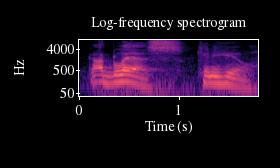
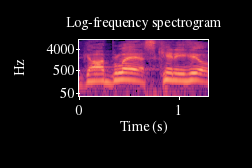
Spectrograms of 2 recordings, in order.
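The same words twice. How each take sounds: First: Quiet aside. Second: Louder repeat. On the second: Preacher repeating the blessing louder to the congregation, louder repeat. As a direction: say it again with more push. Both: Real, not acted. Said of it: "I said".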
